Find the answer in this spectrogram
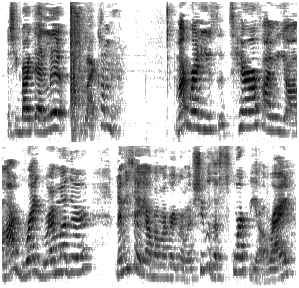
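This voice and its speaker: A woman's voice: sits high, pushed and bright. A woman from Chicago giving a casual tarot reading, chatty and drifting into personal stories while calling her viewers y'all. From Chicago, USA. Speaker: tarot card reader. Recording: echoey room, voice a bit far from the mic.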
